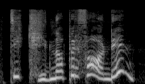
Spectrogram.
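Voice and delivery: high-pitched cry of alarm; alarmed shout. A narrator's reading. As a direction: call out the warning while running. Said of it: "ropte Karen idet hun løp".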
